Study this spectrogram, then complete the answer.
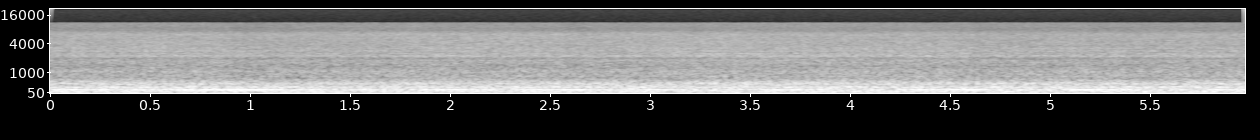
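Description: A train's motor hums with a steady low drone.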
